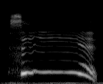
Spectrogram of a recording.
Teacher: You've got the e sound meeting the i sound. So, often you'll hear a little e-glide pop in.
